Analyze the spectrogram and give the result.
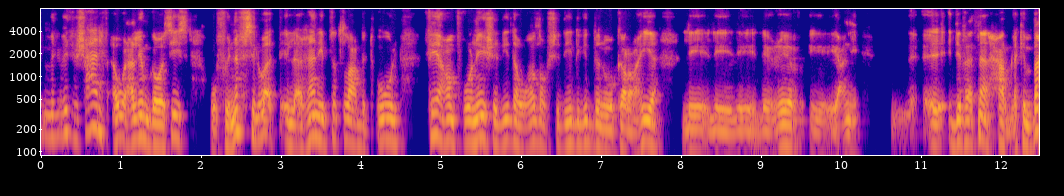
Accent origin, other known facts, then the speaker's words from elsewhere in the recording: Egypt; انا كمصري في داخل الجامعه الامريكيه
